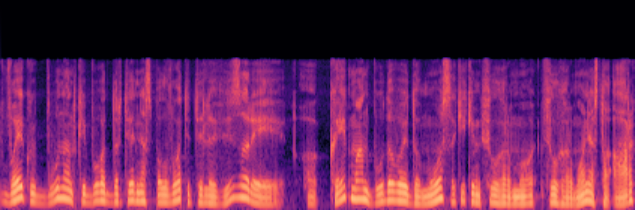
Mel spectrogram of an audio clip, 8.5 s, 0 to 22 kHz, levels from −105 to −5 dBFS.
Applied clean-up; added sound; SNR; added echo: none; none; none; none.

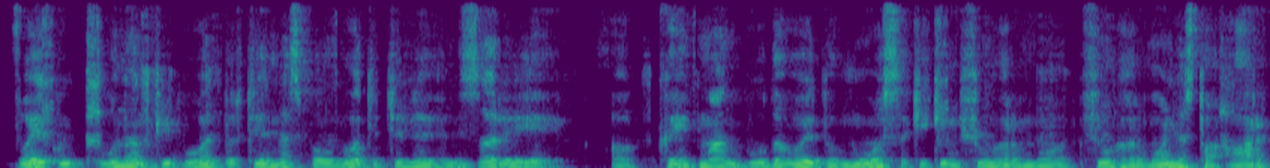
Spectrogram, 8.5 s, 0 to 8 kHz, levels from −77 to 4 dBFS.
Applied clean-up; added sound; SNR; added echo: neural mask model DeepFilterNet 3.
